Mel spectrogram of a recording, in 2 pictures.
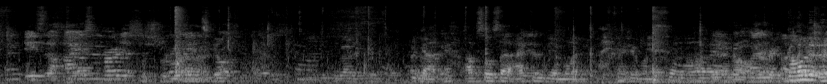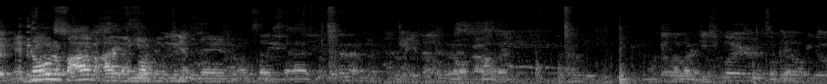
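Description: Playing cards tap softly onto a table.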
